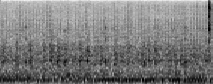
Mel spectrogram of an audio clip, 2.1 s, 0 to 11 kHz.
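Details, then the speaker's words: Ford Focus ST with Garrett GX2867R turbo and stage 3 ultimate road cams, stopped at a light: deep, choppy, loping idle as the car struggles to idle; lumpy idle from aggressive camshafts. "The cams, in the way I have stage 3 ultimate road cams, so the car struggles to idle."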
